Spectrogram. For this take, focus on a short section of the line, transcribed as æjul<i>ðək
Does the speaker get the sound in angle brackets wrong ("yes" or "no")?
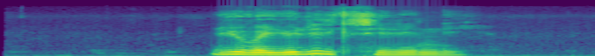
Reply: no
